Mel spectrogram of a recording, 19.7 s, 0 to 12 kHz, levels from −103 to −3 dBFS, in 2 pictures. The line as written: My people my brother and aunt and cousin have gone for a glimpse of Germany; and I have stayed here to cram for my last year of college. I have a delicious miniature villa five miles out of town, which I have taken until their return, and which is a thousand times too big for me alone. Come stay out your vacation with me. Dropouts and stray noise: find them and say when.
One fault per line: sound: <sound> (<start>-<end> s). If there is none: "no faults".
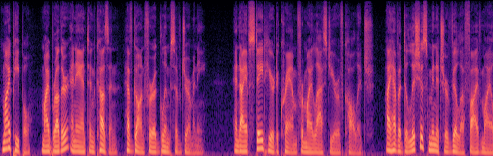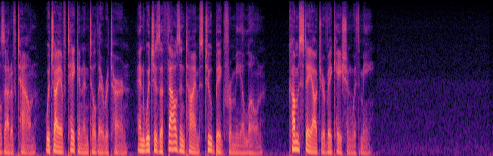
no faults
